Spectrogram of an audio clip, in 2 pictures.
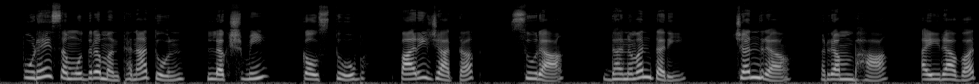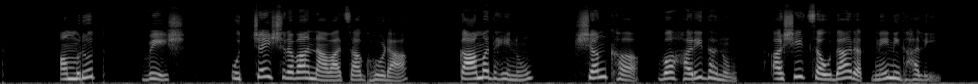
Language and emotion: Marathi, neutral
